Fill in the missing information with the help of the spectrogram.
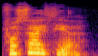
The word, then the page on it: forsythia: British English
